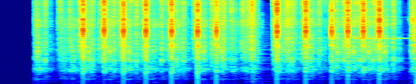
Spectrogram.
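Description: Typewriter keys clacking in a quick, irregular run of strikes, about five a second, with a short break about two and a half seconds in. It is a typing sound effect, not a machine in view.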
